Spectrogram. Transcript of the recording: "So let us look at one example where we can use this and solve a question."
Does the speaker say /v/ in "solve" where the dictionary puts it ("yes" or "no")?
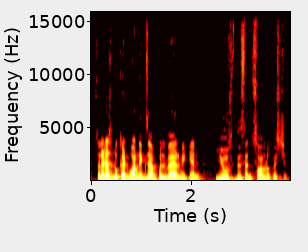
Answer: yes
